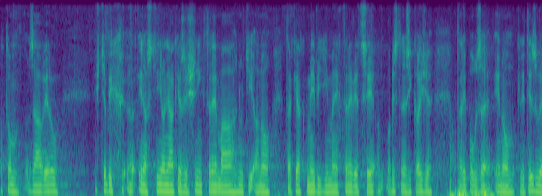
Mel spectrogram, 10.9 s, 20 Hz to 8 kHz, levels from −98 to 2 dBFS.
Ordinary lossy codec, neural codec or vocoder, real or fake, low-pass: Opus, 32 kbps; none; real; 7.2 kHz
